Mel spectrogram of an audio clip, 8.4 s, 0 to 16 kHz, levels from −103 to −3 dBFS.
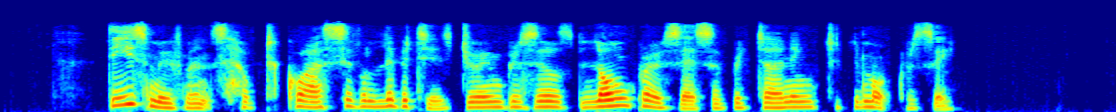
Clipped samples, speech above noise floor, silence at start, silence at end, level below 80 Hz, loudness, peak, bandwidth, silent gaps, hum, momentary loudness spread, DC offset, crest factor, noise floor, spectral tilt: under 0.1%; 61 dB; 0.8 s; 1.2 s; -70 dBFS; -27 LUFS; -6 dBFS; 7.6 kHz; none; none; 14 LU; under 0.1%; 22 dB; -87 dBFS; -5.5 dB/octave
